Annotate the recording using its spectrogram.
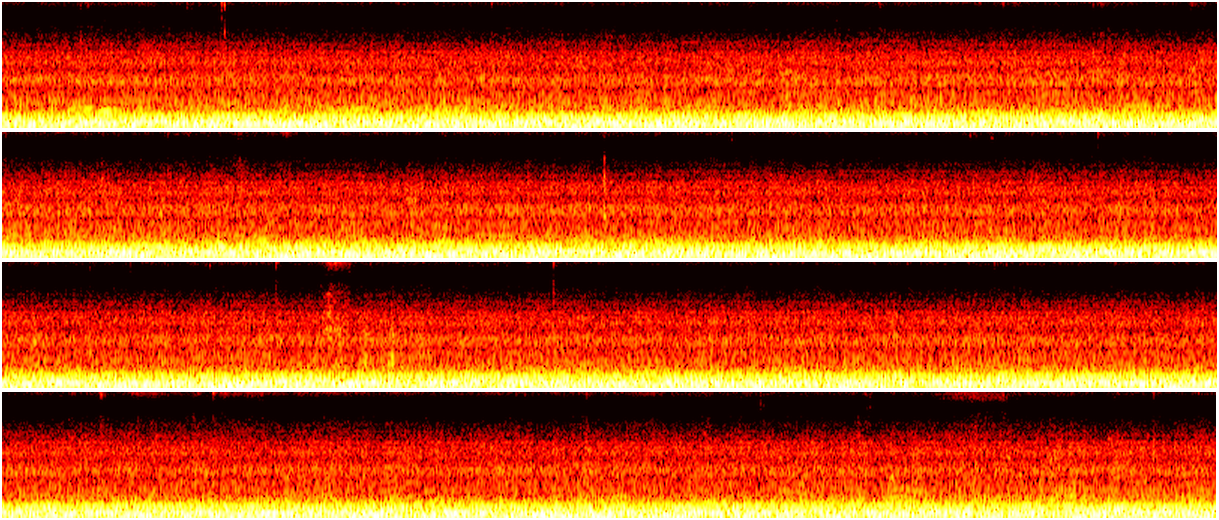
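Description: Jet airliner cabin noise while taxiing: the engines run at low taxi power, making a steady low drone that does not change, heard from inside the cabin.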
